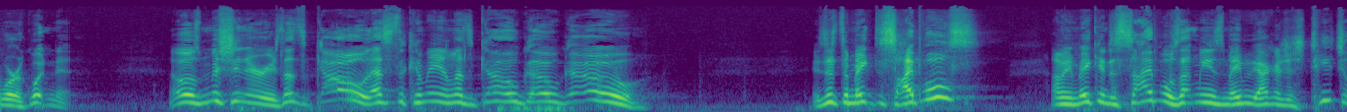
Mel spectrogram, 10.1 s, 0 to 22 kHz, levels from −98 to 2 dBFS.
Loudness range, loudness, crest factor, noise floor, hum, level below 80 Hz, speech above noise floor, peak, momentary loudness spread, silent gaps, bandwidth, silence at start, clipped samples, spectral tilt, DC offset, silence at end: 4 LU; -24 LUFS; 22 dB; -69 dBFS; none; -58 dBFS; 45 dB; -4 dBFS; 10 LU; none; 18 kHz; 0 s; under 0.1%; -3 dB/octave; under 0.1%; 0 s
